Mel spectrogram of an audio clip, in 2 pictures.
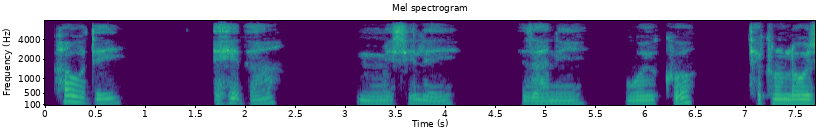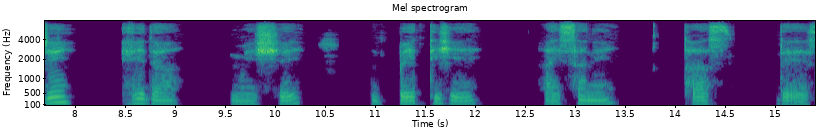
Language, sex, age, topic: Gamo, male, 36-49, government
